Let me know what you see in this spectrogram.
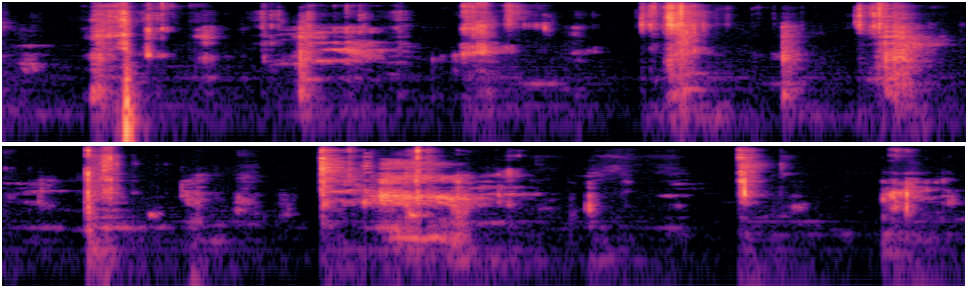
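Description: People chewing pieces of grilled octopus: a string of short, irregular, crisp chewing sounds with brief gaps between them.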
